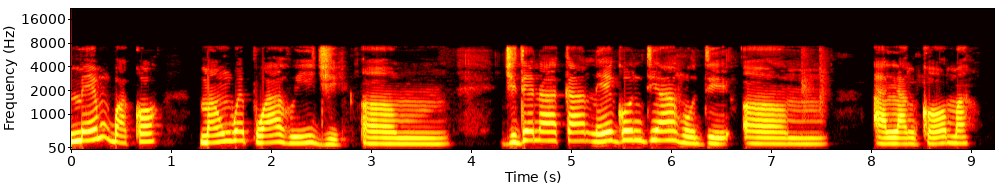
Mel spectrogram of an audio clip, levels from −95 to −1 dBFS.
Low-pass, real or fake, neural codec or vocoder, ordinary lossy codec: 7.2 kHz; real; none; none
